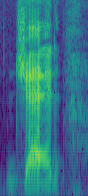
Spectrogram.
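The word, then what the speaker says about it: Djed: that they have planned jed which spelt d j e d d is silent now jed is an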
